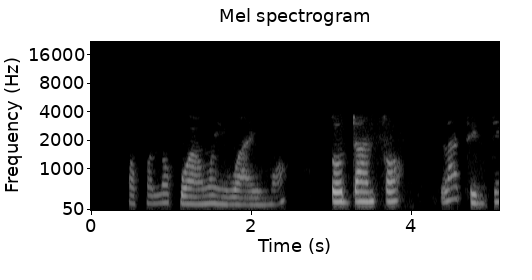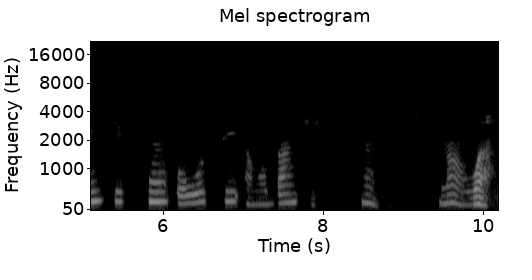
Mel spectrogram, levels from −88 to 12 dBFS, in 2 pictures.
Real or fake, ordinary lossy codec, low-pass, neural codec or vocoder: real; Opus, 16 kbps; 3.6 kHz; none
